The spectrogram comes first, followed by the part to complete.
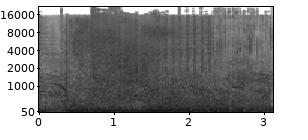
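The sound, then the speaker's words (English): An artillery shell hits with a heavy, sustained rumbling blast that fills the space, a dense low roar with crackling debris-like noise across the top, loud throughout with no clear gaps. “And the shell hit, but wasn't immediately blown to hell rain down onto our heads.”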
